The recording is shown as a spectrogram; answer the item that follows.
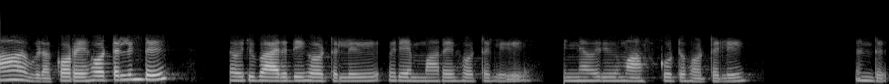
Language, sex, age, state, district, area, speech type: Malayalam, female, 45-60, Kerala, Kannur, rural, conversation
